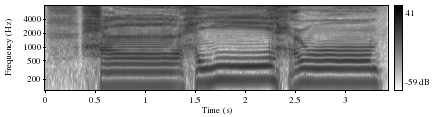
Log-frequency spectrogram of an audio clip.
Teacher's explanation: huruf berasal dari tengah tenggorokan ya. Di mana tenggorokan itu bagian tengah ditempat dua huruf yaitu huruf ha dan huruf ain ini ya.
